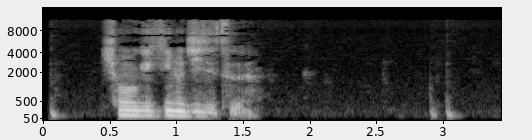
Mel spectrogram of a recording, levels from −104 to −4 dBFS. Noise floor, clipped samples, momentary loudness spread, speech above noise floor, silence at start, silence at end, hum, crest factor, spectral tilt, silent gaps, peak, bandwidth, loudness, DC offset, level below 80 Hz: -75 dBFS; under 0.1%; 25 LU; 49 dB; 0.05 s; 0.35 s; none; 18 dB; -4.5 dB/octave; none; -12 dBFS; 11.5 kHz; -27 LUFS; under 0.1%; -62 dBFS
